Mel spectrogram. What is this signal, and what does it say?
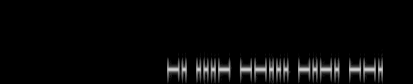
Morse code, heard as a keyed tone, about 31 wpm, 700 Hz. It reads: NV7CG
